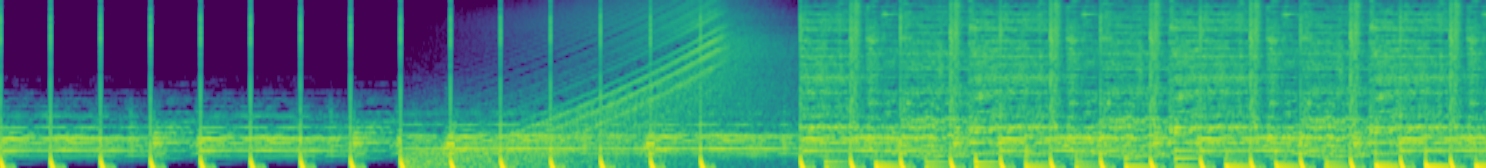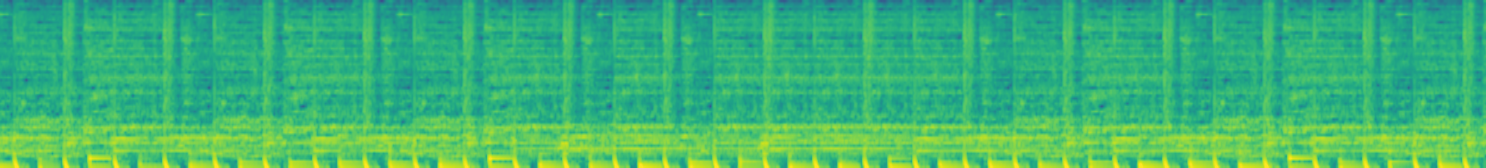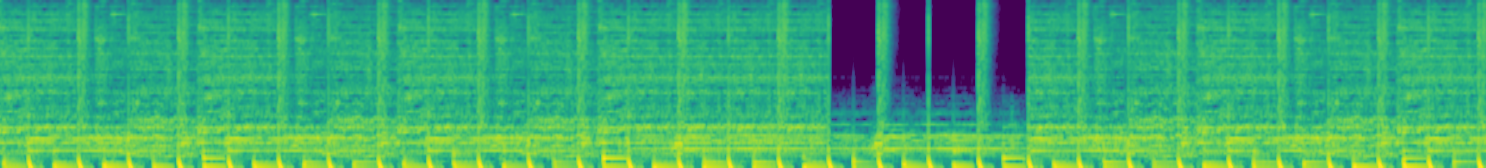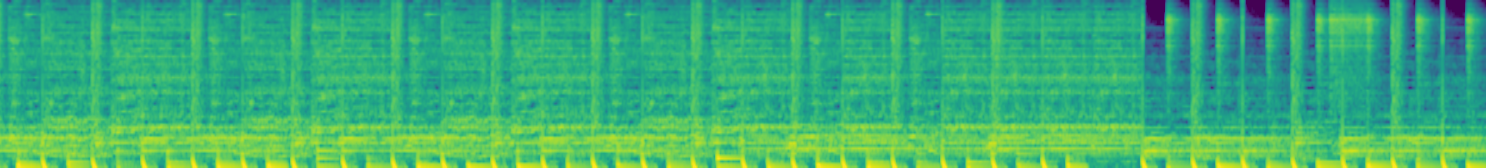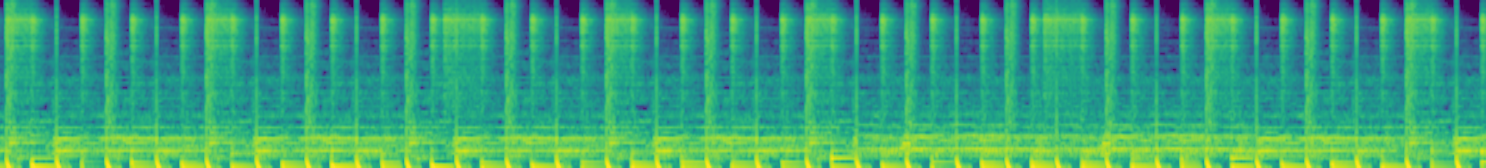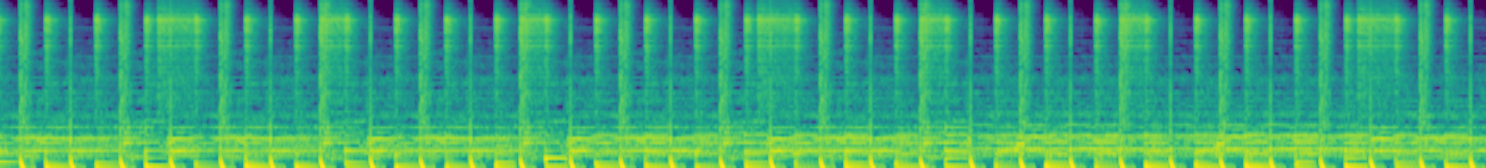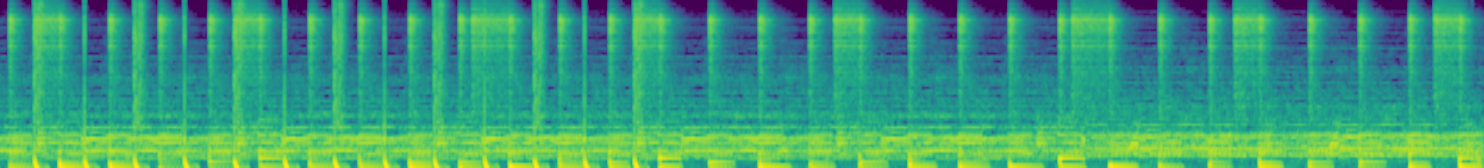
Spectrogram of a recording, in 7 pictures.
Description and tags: Chorus music - Techno loop.
bass, Chorus, dance, drum-loop, electronic, groovy, kick, loop, music, original, percs, percussion-loop, pipe, quantized, rhythmic, sample, synth, Techno, techno-house, track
